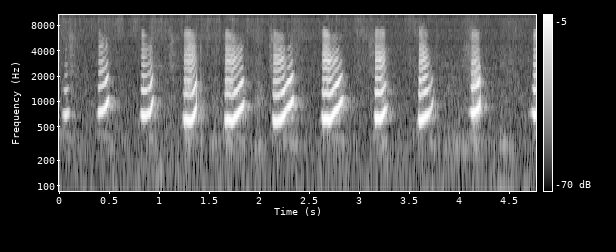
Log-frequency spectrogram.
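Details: A tame pet Indian ringneck parrot makes sounds indoors while being cuddled and petted, turning feisty and biting gently. Squeaky, rising, harmonic notes come steadily about twice a second over a quiet room background.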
